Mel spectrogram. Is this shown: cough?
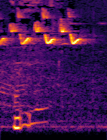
no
